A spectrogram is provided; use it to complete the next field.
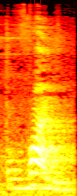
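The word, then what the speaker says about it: won: And the past form is W-O-N. One. जो हम O-N-E one बोलते हैं, same उसका sound है. They are homophones. O-N-E one, same one. We will pronounce it one.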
